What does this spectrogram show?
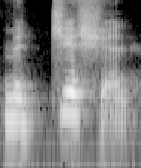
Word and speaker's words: magician: something, then it becomes magician. The stress of the syllable changes. Magic, the stress is in the first syllable. Magician, the stress is in the second.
